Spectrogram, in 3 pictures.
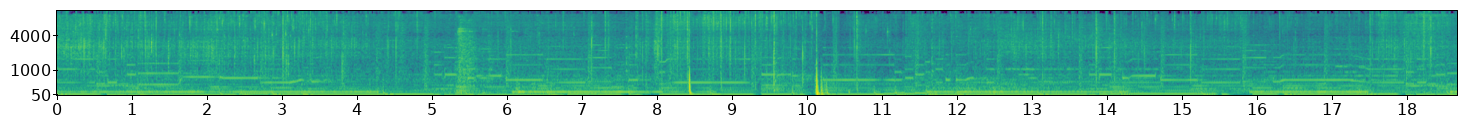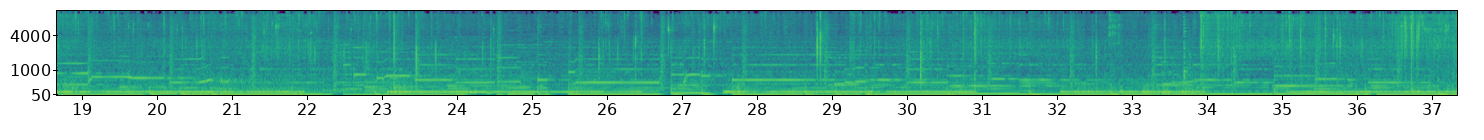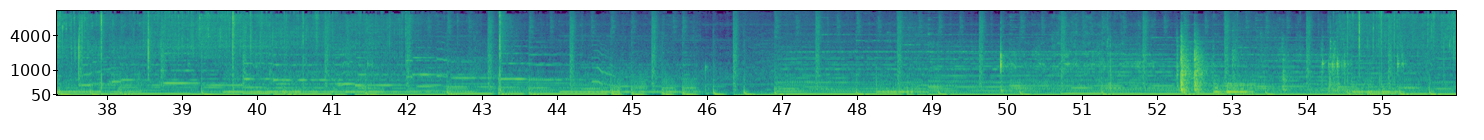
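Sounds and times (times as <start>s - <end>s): food sizzling in oil: 0.0s - 43.4s, 48.4s - 55.9s
background music: 0.0s - 55.9s.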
